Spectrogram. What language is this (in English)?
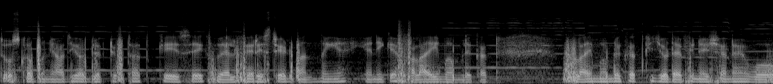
Urdu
